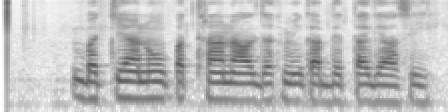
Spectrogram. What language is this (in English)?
Punjabi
